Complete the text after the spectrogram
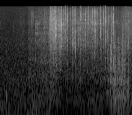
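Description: A small trowel scrapes and digs into soil.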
